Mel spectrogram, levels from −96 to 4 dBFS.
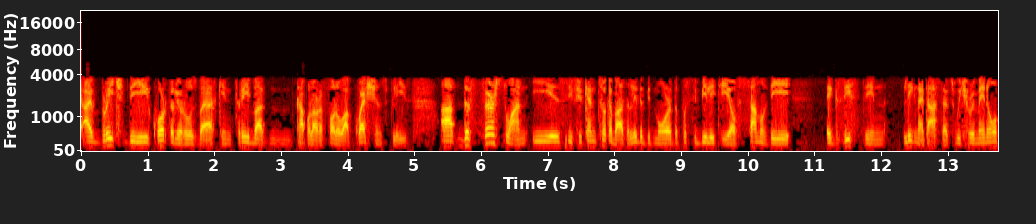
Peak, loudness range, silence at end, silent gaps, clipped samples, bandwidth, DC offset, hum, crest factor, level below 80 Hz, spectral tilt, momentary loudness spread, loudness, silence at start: -10 dBFS; 3 LU; 0 s; none; under 0.1%; 3.9 kHz; under 0.1%; none; 22 dB; -80 dBFS; -7.5 dB/octave; 12 LU; -31 LUFS; 0 s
